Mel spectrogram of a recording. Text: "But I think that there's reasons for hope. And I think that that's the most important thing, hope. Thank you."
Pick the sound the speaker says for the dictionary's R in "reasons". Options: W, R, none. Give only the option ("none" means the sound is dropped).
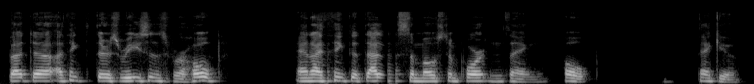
R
